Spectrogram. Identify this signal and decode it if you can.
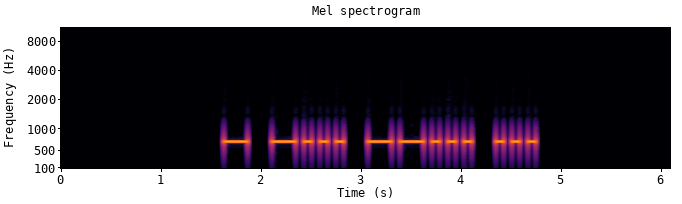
Morse code, heard as a keyed tone, about 15 wpm, 700 Hz. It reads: TB7S
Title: DXCC-100 Call Signs - 4 Characters - Repeated 3x - 15wpm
